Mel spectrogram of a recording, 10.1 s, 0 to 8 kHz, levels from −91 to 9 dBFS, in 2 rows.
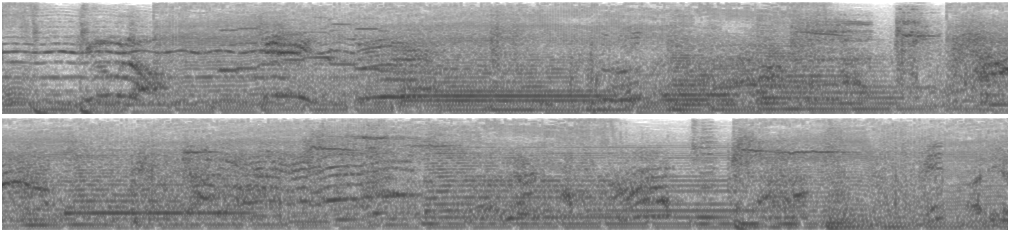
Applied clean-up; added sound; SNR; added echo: none; Fart; 9 dB; none.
